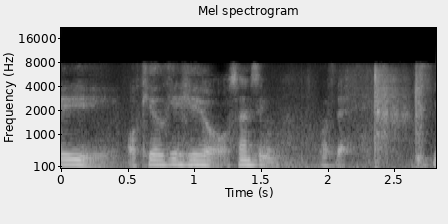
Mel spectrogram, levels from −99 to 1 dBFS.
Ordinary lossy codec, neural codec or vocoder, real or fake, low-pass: none; codec, 16 kHz, 1 kbps, X-Codec, WavLM features, trained on Multilingual LibriSpeech; fake; none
